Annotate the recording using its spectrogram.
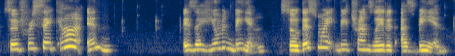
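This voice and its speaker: A woman's voice: fairly high pitch, big pitch swings, very slow. A woman teaching a live online Arabic class, explaining grammar patiently and switching between English and Arabic. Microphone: computer mic on a live stream.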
